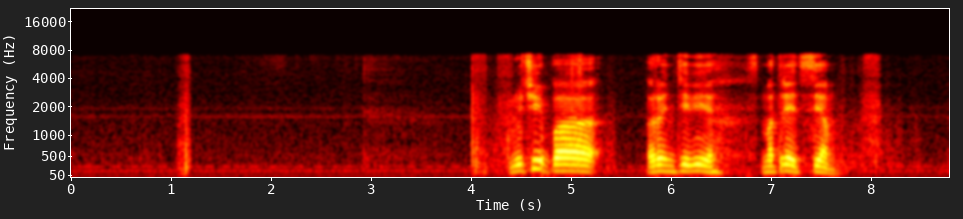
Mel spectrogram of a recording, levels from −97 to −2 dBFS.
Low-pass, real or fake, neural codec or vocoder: 7.2 kHz; real; none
